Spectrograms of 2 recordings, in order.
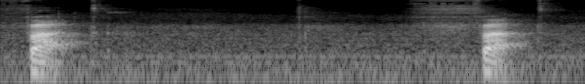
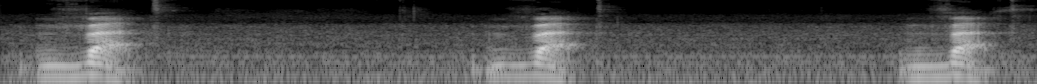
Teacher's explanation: Fat, no vibration. And in the case of vat, I need to produce vibration in my vocal cords.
